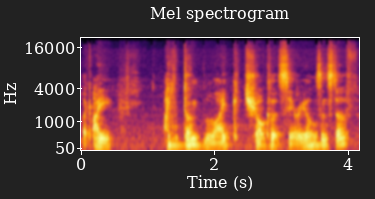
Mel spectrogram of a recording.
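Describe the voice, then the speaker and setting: A man's voice: fairly low pitch, animated, slow, gravelly, fairly bright tone, a little hiss or hum. A man doing casual live gameplay commentary as a streamer, rambling and informal with slangy phrasing. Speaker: game streamer.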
